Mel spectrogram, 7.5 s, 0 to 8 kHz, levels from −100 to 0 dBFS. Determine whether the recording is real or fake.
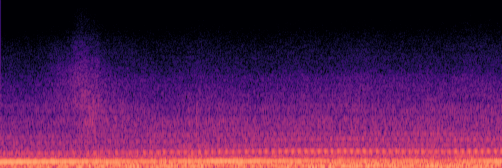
real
